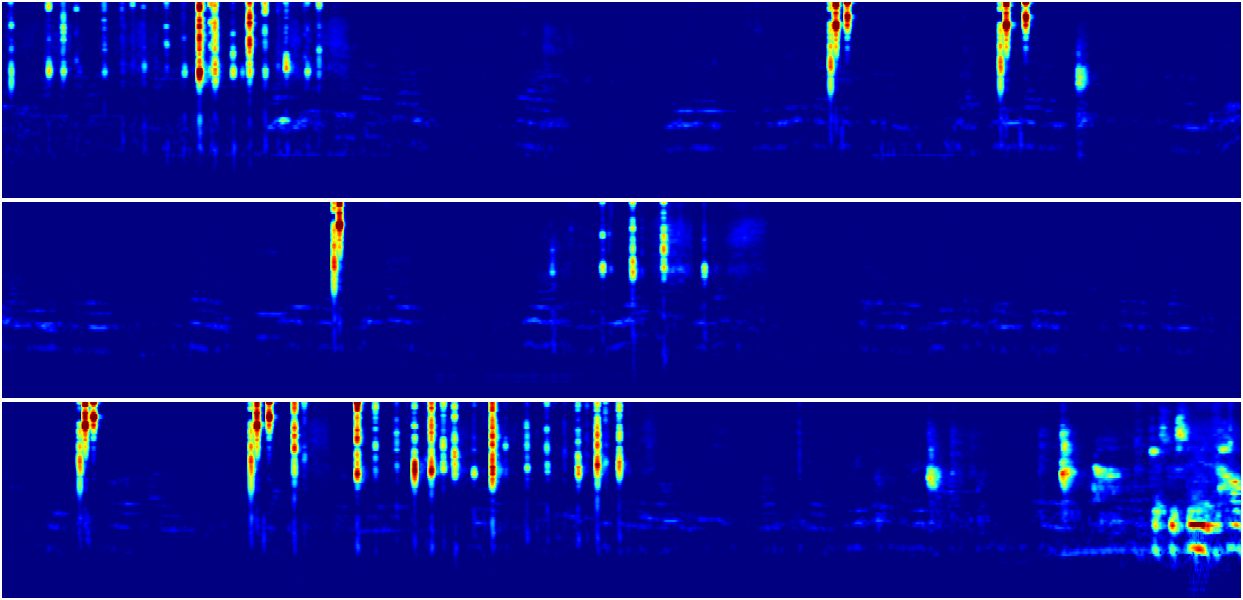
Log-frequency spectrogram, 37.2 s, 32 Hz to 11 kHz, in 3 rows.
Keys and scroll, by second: 0.0-3.6 typing, 18.2-19.9 typing, 27.3-31.5 typing, 32.8 •.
